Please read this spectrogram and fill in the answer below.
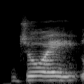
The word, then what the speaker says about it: Joy: Joy, like the emotion, and panic, also like the emotion.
